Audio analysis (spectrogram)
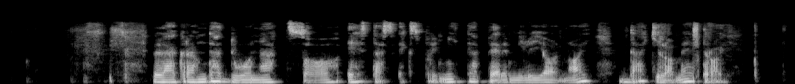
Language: Esperanto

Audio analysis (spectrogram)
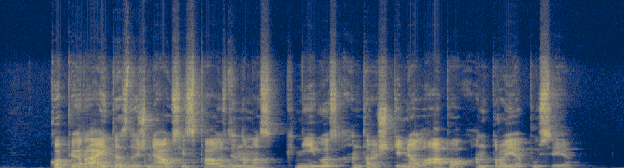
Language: Lithuanian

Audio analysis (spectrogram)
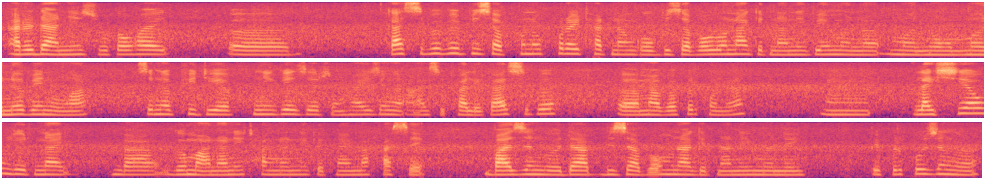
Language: Bodo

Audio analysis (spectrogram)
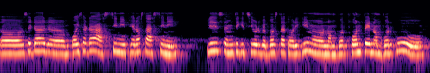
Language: Odia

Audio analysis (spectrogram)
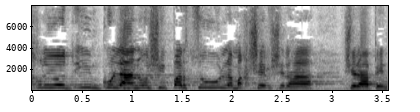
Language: Hebrew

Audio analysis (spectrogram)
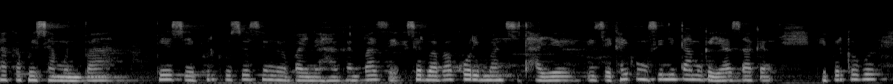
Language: Bodo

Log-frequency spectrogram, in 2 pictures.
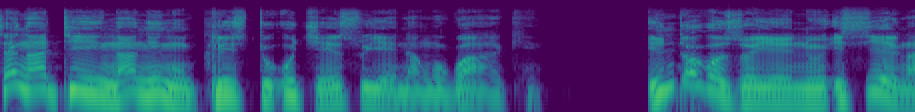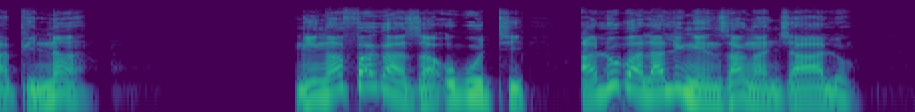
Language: North Ndebele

